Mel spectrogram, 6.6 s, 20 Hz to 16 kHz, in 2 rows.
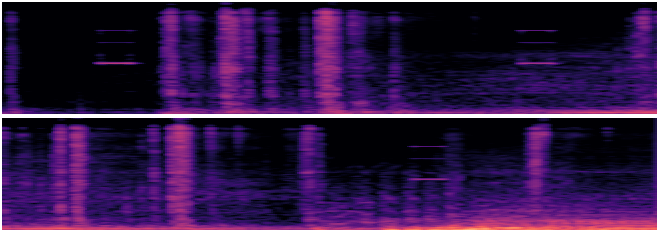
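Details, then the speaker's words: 2006 Nissan Murano SL 3.5L, limp mode and weak acceleration, first start after battery replacement following starting issues: a few clicks and chimes, brief crank, engine catches straight away into a steady low idle; healthy start. "That actually started quite fast. That's not bad at all."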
